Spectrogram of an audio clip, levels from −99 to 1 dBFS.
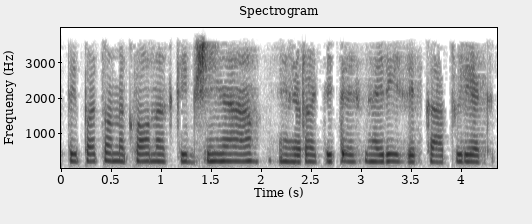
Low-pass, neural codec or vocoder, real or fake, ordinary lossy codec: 3.6 kHz; codec, 16 kHz, 4.8 kbps, FACodec; fake; AAC, 16 kbps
